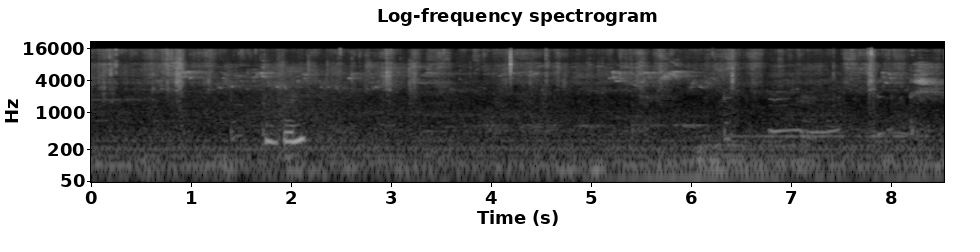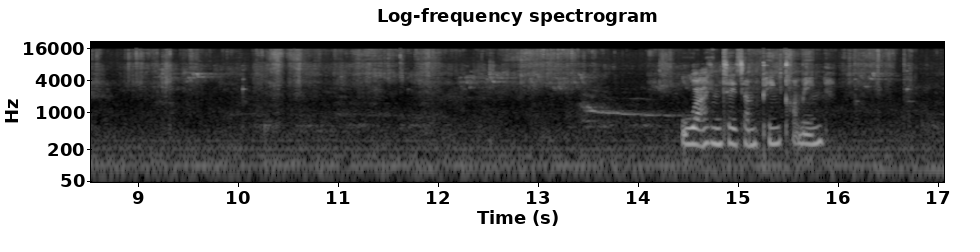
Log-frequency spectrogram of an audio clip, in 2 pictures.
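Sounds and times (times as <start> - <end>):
distant bird chirps: 11.8 - 14.5.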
